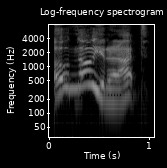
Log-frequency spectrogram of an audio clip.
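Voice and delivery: high Irish-accented mock protest; playful Irish accent, teasing. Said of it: "To give me an Irish accent, please".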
